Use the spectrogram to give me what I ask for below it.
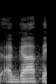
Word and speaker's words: agape: And the Greek word for loving here is that word agape. It's spelled A-G-A-P-E. It's like the English word agape.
